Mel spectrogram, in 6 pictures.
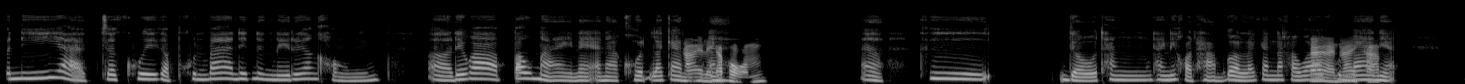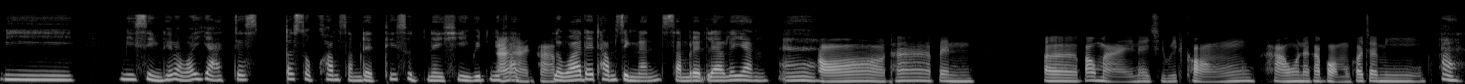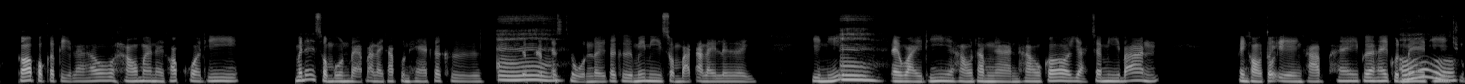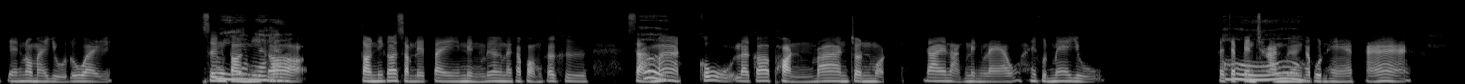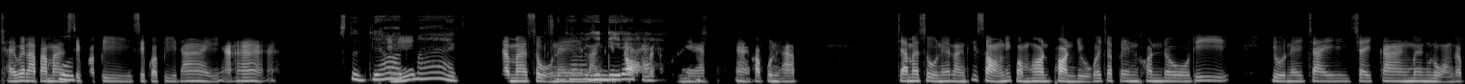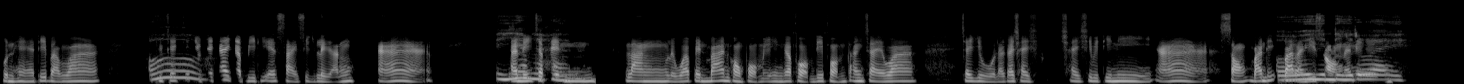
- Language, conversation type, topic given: Thai, unstructured, คุณอยากทำอะไรให้สำเร็จที่สุดในชีวิต?
- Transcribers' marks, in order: tapping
